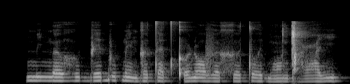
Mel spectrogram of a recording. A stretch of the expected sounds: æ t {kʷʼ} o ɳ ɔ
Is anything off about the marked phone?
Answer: yes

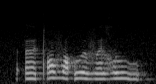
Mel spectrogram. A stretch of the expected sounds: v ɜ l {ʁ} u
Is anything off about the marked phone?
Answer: no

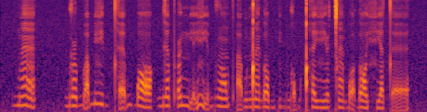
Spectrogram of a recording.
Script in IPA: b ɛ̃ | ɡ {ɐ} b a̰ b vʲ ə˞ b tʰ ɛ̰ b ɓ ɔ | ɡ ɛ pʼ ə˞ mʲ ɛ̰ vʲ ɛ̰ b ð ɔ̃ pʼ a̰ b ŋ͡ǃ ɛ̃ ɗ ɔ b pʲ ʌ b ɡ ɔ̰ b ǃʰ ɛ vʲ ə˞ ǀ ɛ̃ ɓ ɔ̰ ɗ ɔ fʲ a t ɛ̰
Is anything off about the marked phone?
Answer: yes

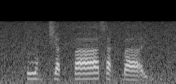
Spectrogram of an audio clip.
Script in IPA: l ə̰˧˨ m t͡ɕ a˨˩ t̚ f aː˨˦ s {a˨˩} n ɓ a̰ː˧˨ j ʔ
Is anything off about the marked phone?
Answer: yes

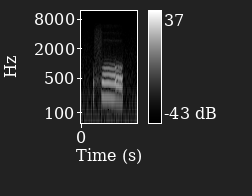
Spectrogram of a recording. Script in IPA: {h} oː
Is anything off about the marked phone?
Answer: yes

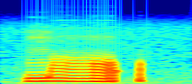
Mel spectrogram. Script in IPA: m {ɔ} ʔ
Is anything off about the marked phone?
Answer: no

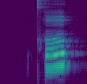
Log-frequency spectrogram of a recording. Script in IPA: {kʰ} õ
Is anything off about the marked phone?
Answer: no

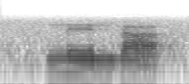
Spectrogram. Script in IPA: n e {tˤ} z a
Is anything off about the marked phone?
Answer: yes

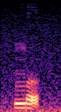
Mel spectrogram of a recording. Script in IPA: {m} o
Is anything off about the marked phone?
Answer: no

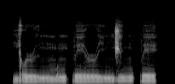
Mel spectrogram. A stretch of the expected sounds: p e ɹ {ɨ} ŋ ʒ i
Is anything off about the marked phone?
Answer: yes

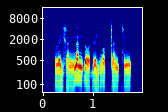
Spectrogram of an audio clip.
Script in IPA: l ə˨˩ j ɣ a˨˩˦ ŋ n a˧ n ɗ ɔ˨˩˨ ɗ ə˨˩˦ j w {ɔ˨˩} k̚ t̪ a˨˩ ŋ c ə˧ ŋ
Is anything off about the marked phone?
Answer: no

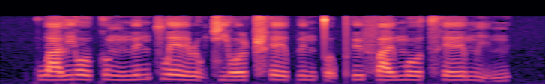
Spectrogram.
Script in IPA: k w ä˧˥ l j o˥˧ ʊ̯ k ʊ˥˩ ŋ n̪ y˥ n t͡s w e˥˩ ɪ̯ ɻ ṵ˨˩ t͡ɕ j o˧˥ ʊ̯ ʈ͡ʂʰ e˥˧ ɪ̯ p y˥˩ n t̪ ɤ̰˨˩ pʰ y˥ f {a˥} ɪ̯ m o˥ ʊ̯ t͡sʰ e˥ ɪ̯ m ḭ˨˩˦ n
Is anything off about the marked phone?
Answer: yes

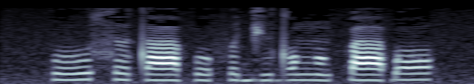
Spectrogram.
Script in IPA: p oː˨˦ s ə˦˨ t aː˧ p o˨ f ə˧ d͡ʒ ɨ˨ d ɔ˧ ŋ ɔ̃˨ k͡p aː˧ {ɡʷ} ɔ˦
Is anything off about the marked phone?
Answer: yes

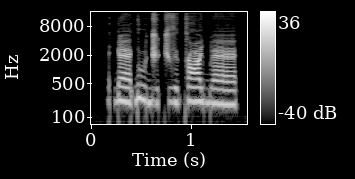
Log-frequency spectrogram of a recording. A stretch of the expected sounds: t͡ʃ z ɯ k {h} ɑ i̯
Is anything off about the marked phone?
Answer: yes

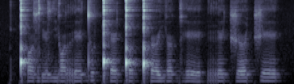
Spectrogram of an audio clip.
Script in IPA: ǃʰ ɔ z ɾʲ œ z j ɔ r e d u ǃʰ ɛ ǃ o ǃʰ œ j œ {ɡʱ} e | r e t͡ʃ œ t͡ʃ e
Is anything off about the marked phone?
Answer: no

